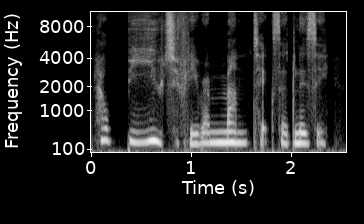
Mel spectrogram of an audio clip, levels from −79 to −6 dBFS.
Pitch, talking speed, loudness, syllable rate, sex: 210 Hz, 115 wpm, -21 LUFS, 4.9 syllables/s, female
